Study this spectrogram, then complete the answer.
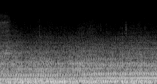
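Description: A 2021 Kia K7 Premiere's 3.0 naturally aspirated V6 GDi engine pulling under acceleration, heard from the cabin as a loud, steady, humming engine note with road noise and no talk.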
